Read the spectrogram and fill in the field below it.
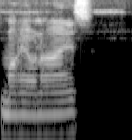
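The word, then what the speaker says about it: Mayonaise: the Smashing pump song mayonnaise which I think is actually supposed to be pronounced my own eyes um but uh I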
